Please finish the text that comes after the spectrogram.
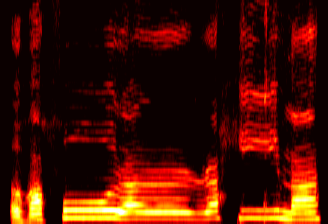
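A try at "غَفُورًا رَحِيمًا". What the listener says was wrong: So Ghafur Rahima, without holding the ra, without holding the sound for 2 counts. You will double up the ra shadda, but you will not hold it for 2 counts.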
